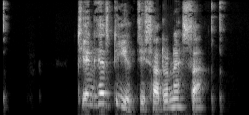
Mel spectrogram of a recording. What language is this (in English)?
Welsh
